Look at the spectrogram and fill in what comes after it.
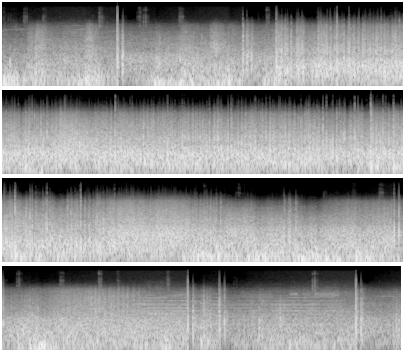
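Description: Aerial fireworks barrage: a dense, continuous crackling rumble packed with sharp bangs from shells and crackling effects, thinning out after about fifteen seconds into scattered reports.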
